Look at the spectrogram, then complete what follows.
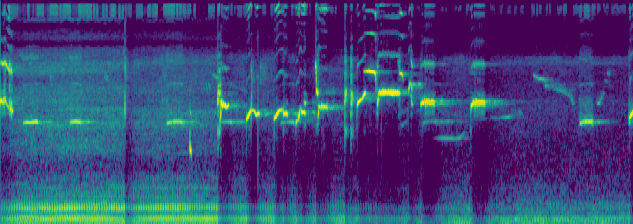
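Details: Oriental magpie-robin singing in the morning with its tail opened: after a steady engine hum fades, a lively stream of whistled slurs, clicks and high ringing notes.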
